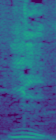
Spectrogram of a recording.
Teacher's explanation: மேல்வாய் பல்லின் அடியை நாக்கின் ஓரங்கள் தடித்து நெருக்குவதால் பிறக்கின்றன இல் இது மேல்வாயை நாக்கின் ஓரங்கள் தடித்து தடவுவதால் பிறக்கின்றன.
